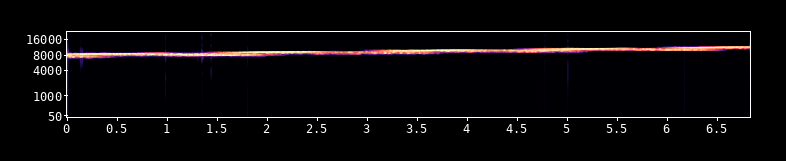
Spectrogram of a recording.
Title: Hearing Test || Research And Technology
